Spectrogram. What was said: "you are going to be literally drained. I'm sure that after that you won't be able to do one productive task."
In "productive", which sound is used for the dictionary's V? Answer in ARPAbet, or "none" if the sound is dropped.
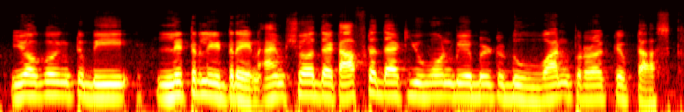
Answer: V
